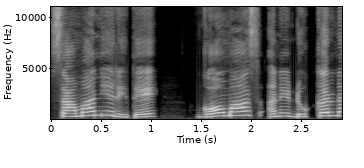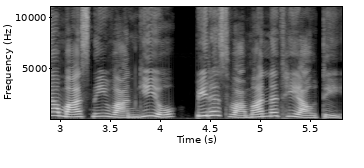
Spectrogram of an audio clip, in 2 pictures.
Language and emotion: Gujarati, neutral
